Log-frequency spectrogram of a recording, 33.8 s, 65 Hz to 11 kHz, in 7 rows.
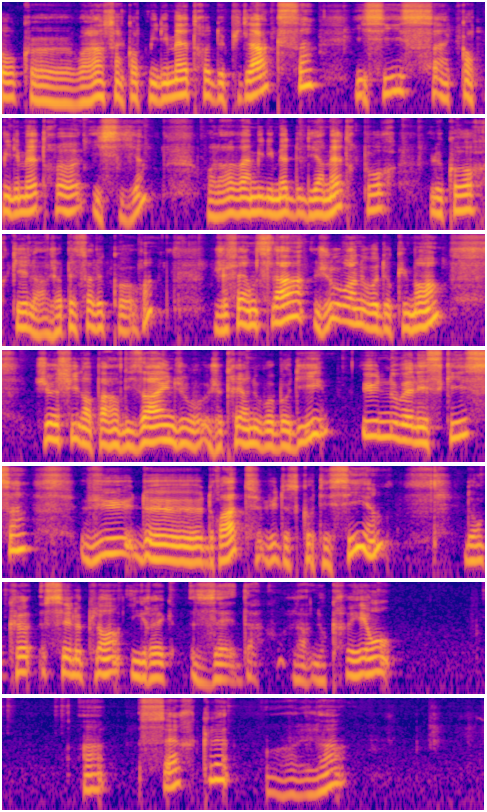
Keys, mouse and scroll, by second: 0.9 click, 1.8 click, 6.8 click, 12.0 click, 13.3 click, 16.7 click, 18.5 click, 21.9 click, 24.0 click, 26.2 click, 28.9 click, 30.9 click, 31.8 click, 32.2 right click, 33.1 click.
